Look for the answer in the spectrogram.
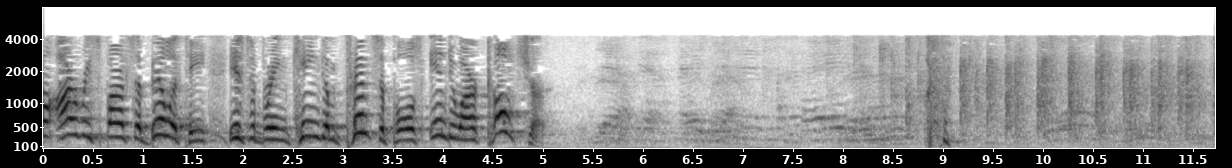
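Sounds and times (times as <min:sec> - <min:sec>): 
speech: 0:00.0 - 0:05.1
audience clapping: 0:07.7 - 0:11.7.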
